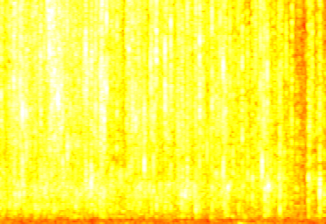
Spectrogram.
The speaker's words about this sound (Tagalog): Palakpakan natin si Lord.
